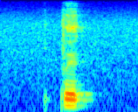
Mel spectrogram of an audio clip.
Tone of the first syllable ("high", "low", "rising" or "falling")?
high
